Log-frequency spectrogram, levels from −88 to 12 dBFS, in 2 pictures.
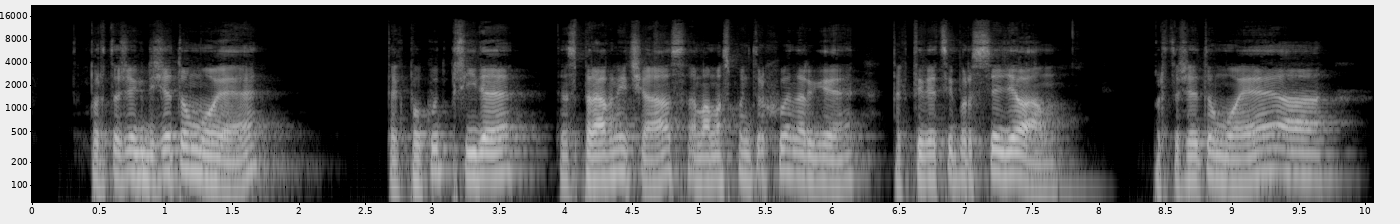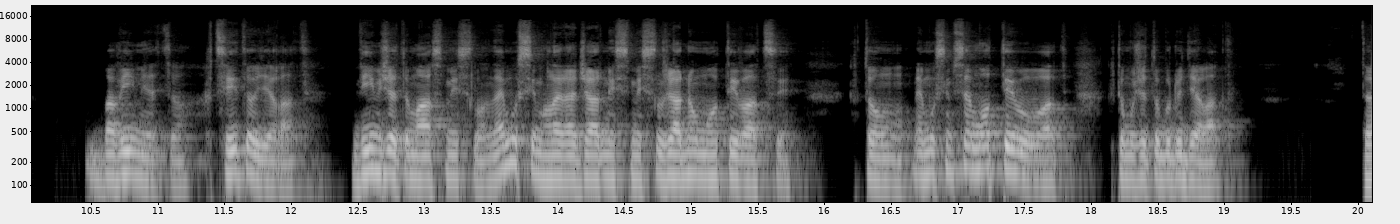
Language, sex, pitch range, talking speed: Czech, male, 115-140 Hz, 165 wpm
